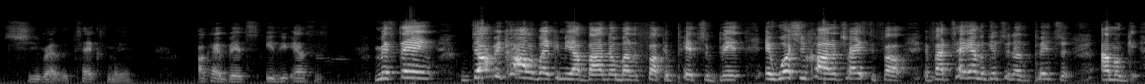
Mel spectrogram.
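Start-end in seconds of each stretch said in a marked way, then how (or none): 3.7-11.4 loud, high, furious tirade at a caller; angry phone yelling. Real, not acted. Woken by a friend's call, yelling angrily down the phone. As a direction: chew her out down the phone, much higher and louder.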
